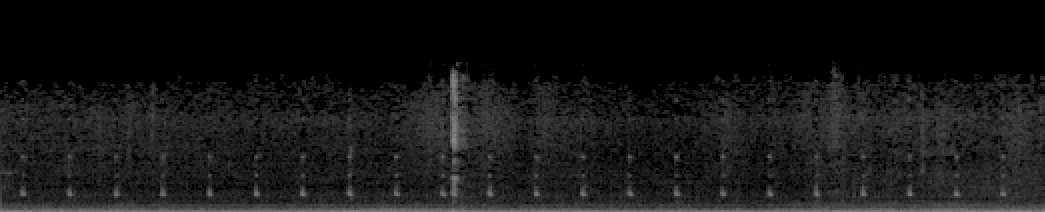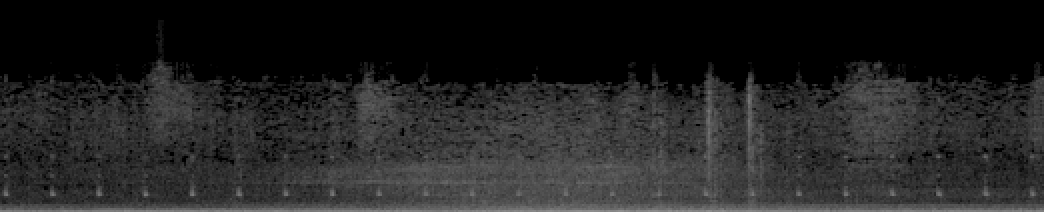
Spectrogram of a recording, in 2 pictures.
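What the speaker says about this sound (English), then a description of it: "It's because of these lorry drivers who drive very slow." Steady road traffic on a winding route in Java, with a slow, heavy lorry's low engine drone and rumble close by, continuous throughout and swelling slightly louder toward the end, with no talking.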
